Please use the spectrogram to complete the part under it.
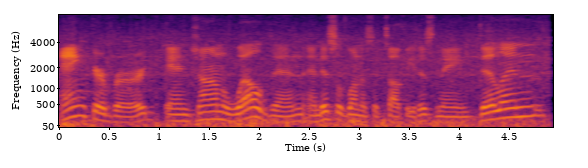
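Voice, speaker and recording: A man slowly reading from a booklet, pausing to spell out words letter by letter and stopping to say "it says over here.". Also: mid-range voice, sing-song, background noise. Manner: repeats "it says over here" and fills pauses with "uh". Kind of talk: slow read-aloud commentary.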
